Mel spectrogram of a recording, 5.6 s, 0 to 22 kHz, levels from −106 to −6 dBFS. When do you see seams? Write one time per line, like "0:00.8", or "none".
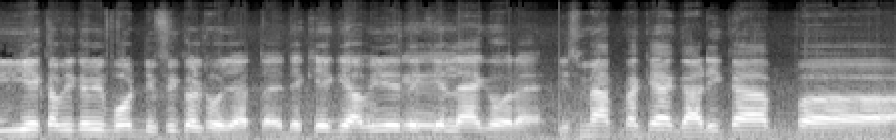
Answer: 0:03.4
